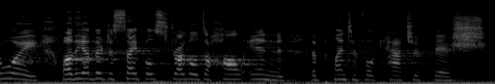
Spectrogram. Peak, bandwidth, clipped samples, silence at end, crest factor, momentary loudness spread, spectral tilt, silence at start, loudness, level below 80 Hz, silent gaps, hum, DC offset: -20 dBFS; 16.5 kHz; under 0.1%; 0 s; 22 dB; 13 LU; -1 dB/octave; 0 s; -42 LUFS; -52 dBFS; none; none; under 0.1%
